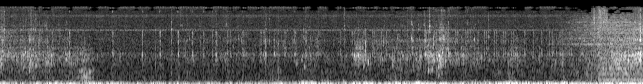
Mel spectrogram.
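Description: Steady low rumble on a boat at sea, with water splashing against the hull as a hooked fish thrashes alongside. Music begins near the end.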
